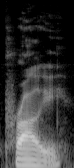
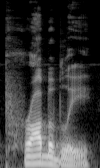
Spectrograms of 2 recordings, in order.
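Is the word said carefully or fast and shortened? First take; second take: fast; carefully. First: The word is said fast and shortened. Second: The word is said fully with every syllable. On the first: "when I say it quick, it sounds like probably" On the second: "I said probably"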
